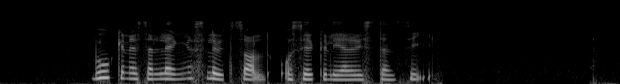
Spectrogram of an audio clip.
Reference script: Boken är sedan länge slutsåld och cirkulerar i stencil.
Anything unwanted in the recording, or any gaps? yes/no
no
